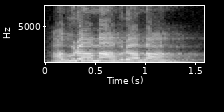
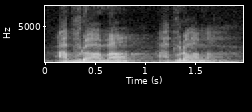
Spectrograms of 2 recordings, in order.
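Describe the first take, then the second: First: The name is called urgently, in a hurry. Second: The name is called calmly, without urgency.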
